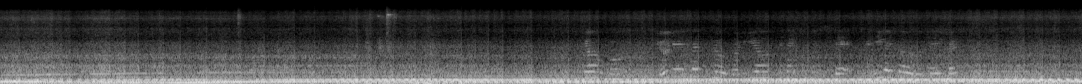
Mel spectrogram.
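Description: Traffic rushes past on a busy highway.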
